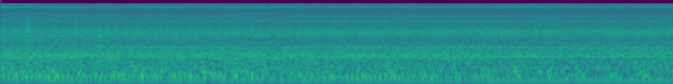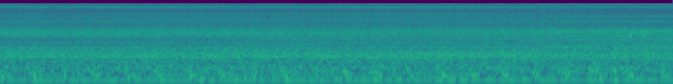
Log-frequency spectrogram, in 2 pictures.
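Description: Steady low rumble of idling engines, even throughout with no rise or sudden sounds.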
